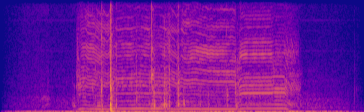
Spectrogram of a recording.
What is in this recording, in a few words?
eject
